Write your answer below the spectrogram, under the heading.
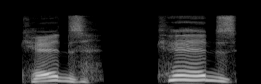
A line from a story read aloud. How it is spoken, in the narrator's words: he moaned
